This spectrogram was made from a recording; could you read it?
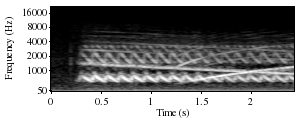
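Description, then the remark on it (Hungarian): Fire sirens wailing together in a loud, rapid warbling pattern, several overlapping tones rising and falling continuously, starting abruptly and sustained throughout with no voices. The sirens sound at a funeral in Vál, Hungary, as all fire stations in the country sound theirs at once in memory of a firefighter killed in a fire. “Szólt a sziréna a váli temetésen is,”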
